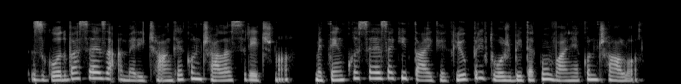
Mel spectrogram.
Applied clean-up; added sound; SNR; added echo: none; none; none; none.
